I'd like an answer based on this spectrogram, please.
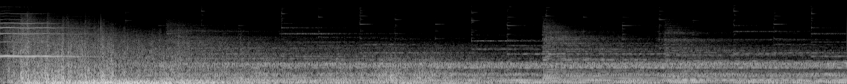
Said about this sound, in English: Just then, I heard what could only be a scream. It was immediately swallowed up in a pounding thunder.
